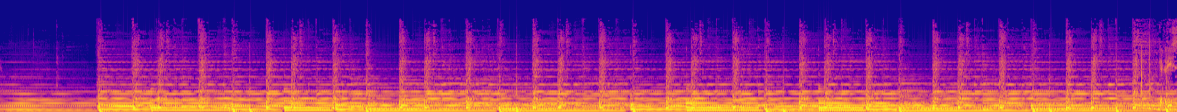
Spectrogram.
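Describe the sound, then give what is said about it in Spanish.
A song, a preview track from a new EP, plays loud and steady with a driving drum beat, deep bass and acoustic guitar strumming, kicking in fully after a brief softer opening of about two seconds, with no singing. “se va a concentrar en bajo, batería y guitarra acústica”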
